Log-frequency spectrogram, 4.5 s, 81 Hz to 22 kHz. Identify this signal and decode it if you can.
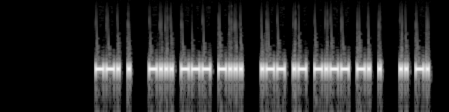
Morse code, heard as a keyed tone, about 46 wpm, 700 Hz. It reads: GE BOB WAYNE IN
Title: K1USN SST QSO Practice - 45wpm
